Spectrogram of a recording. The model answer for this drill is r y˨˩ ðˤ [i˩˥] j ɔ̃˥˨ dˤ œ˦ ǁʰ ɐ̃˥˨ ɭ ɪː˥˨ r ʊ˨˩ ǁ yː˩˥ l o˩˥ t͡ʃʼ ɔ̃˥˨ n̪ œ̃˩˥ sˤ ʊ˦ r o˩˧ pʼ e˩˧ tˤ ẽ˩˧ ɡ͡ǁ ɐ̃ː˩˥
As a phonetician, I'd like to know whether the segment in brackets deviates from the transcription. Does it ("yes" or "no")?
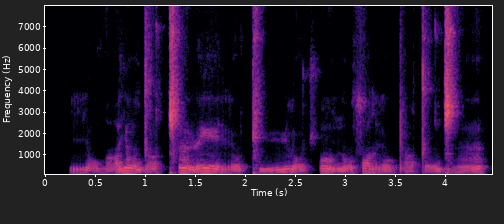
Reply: no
